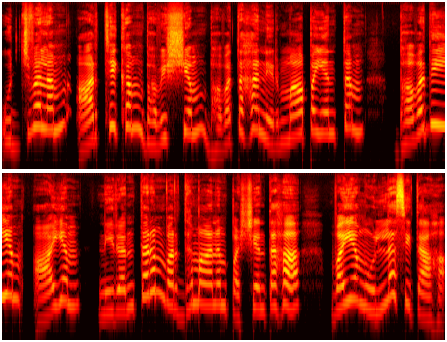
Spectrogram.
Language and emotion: Sanskrit, happy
